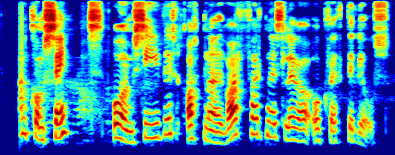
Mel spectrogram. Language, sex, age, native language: Icelandic, female, 50-59, Icelandic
